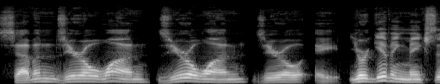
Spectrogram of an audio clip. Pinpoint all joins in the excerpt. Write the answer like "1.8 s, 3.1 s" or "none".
none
